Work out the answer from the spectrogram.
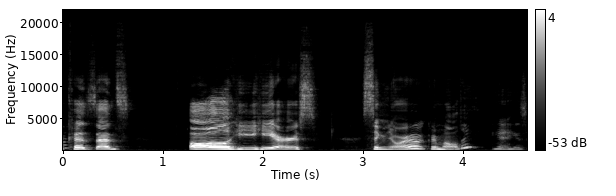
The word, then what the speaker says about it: Signora: No, you don't pronounce the G. Signora.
